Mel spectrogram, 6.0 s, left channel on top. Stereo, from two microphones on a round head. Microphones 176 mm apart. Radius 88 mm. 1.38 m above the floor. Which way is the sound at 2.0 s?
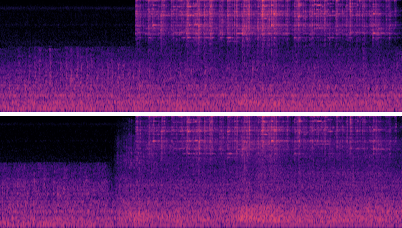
40° left (ahead or behind).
